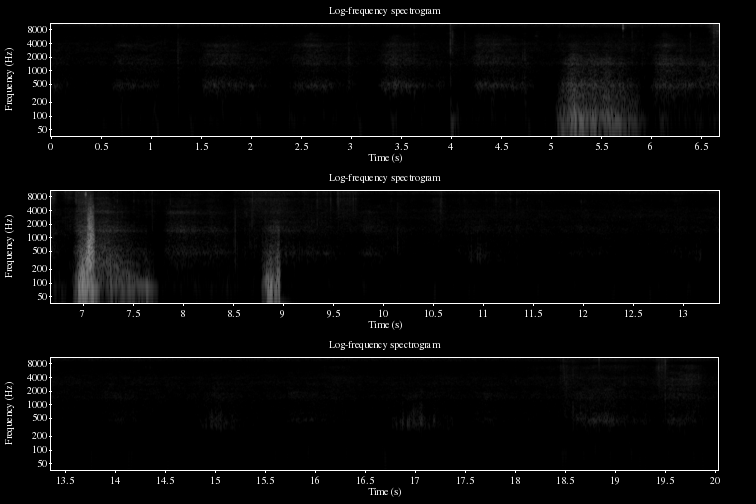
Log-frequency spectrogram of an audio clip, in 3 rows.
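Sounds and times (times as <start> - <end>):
person breathing hard through mask: 1.5 - 9.0
mask rubbing: 5.1 - 5.9, 6.9 - 7.7, 8.8 - 9.0
short thump: 6.9 - 7.7.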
